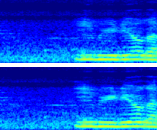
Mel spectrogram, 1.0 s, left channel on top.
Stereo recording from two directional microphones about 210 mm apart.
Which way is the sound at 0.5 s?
35° right (ahead or behind).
